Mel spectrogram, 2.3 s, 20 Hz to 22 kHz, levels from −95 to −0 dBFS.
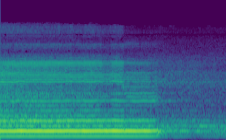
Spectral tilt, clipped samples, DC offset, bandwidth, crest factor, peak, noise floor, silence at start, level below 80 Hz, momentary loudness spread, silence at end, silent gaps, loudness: -7.5 dB/octave; under 0.1%; under 0.1%; 6.2 kHz; 12 dB; -10 dBFS; -40 dBFS; 0 s; -72 dBFS; 19 LU; 0.05 s; none; -20 LUFS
